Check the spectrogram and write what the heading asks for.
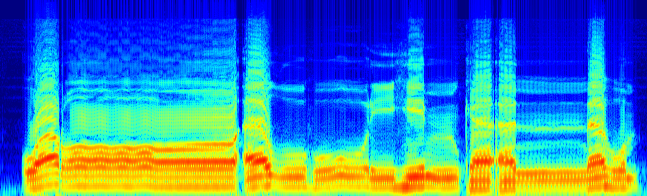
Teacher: pada lafal ro-nya tebal karena dia ro tafkhim, ro yang dibaca dengan tebal karena dia berharokat fathah. Dan ro sendiri punya bacaan mad wajib muttasil, maka ro dipanjangkan 4 harokat.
